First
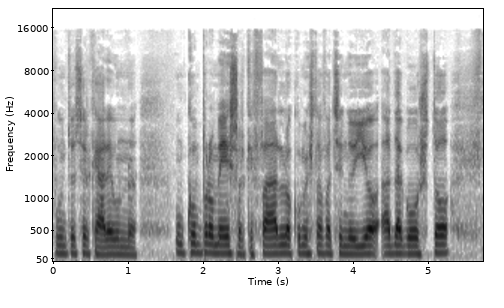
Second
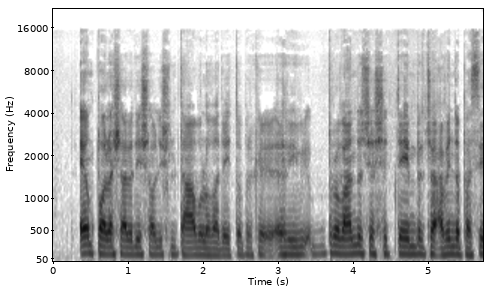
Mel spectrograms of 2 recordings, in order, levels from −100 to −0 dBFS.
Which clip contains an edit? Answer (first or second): first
